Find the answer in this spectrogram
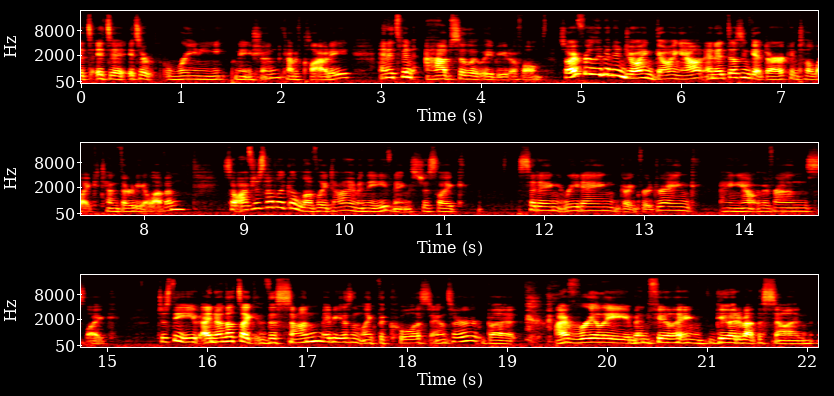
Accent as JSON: {"language": "English", "town": "Toms River", "region": "New Jersey", "country": "United States", "also_born_or_lived": "Boston", "moved": "as an adult", "lives_now": "Dublin, Ireland", "said": "I'm from Tom's River, which is where Seaside Heights is"}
